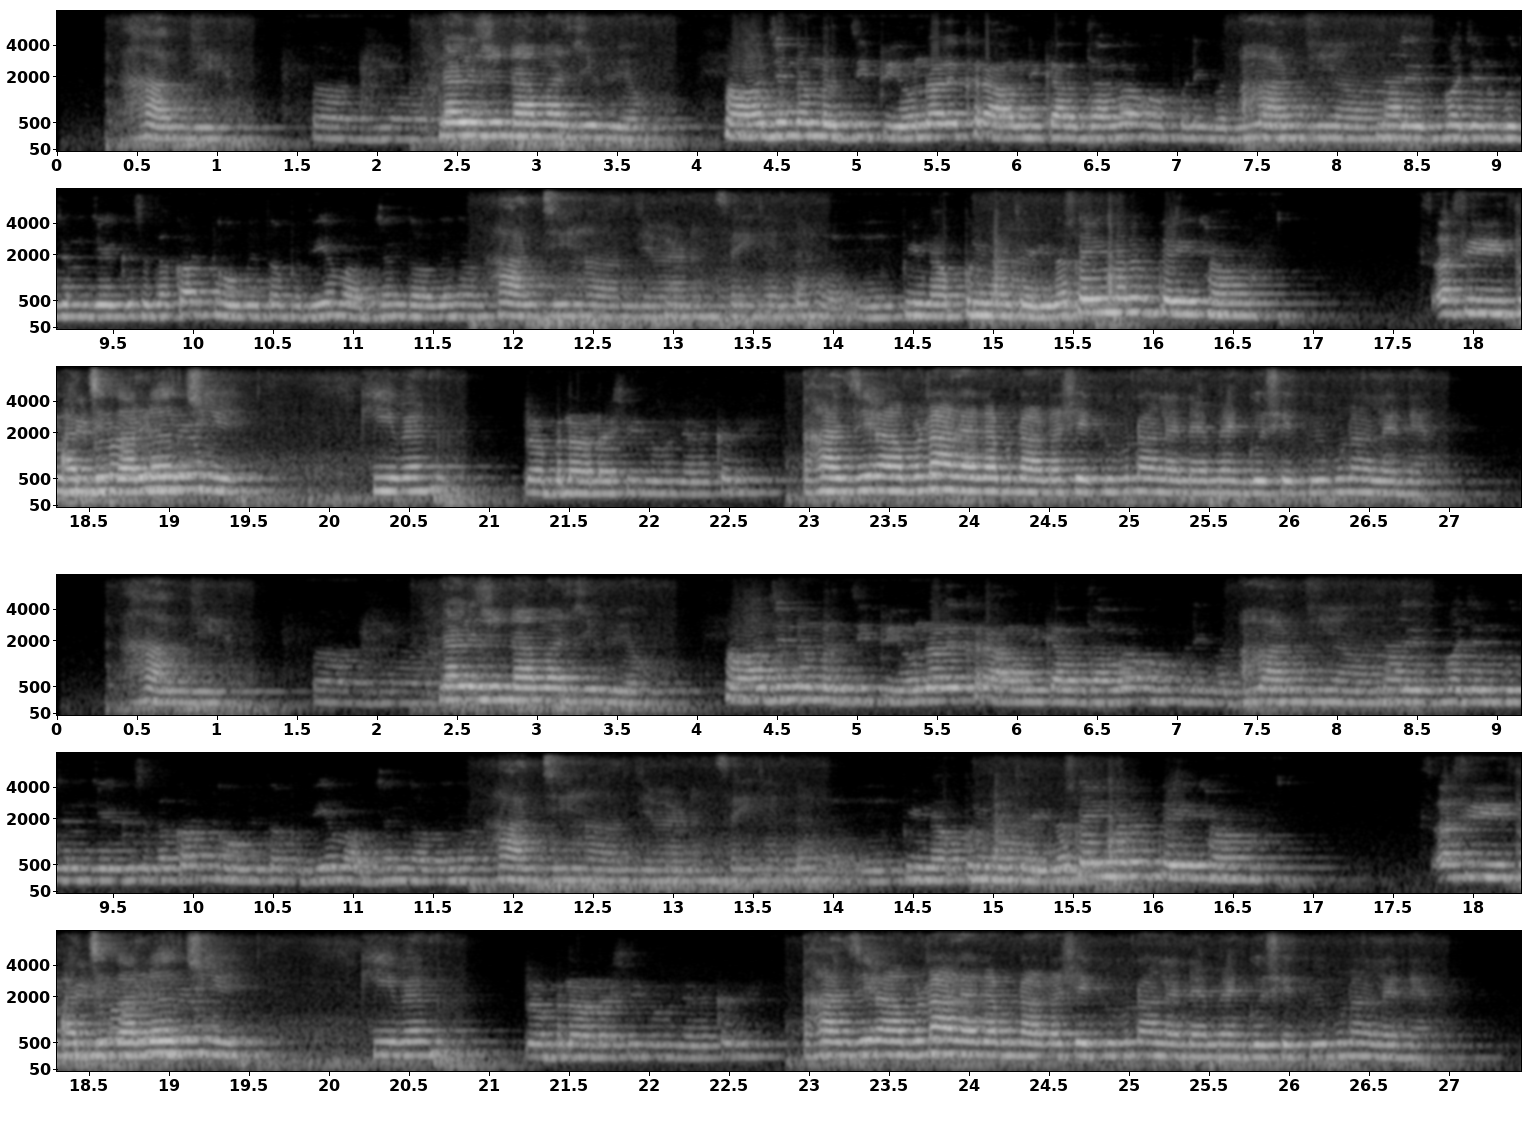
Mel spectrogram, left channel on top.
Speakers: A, on the left; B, on the left.
A: ਹਾਂਜੀ,
B: ਹਾਂਜੀ ਹਾਂ ਇਹ ਤਾਂ
A: ਨਾਲੇ
B: ਹੈ।
A: ਜਿੰਨਾ ਮਰਜ਼ੀ ਪੀਓ।
B: ਹਾਂ ਜਿੰਨਾ ਮਰਜ਼ੀ ਪੀਓ, ਨਾਲੇ ਖ਼ਰਾਬ ਨੀ ਕਰਦਾ ਹੈਗਾ, ਉਹ ਆਪਣੀ ਵਧੀਆ
A: ਹਾਂਜੀ
B: ਨਾ
A: ਹਾਂ
B: ਨਾਲੇ। ਵਜਨ- ਵੂਜਨ ਜੇ ਕਿਸੇ ਦਾ ਘੱਟ ਹੋਵੇ। ਤਾਂ ਵਧੀਆ ਵੱਧ ਜਾਂਦਾ, ਉਹਦੇ ਨਾਲ
A: ਹਾਂਜੀ ਹਾਂਜੀ ਮੈਡਮ
B: ਹਮ, ਹਮ
A: ਸਹੀ ਗੱਲ
B: ਇਹ ਤਾਂ ਹੈ। ਇਹ ਪੀਣਾ -ਪੀਣਾ
A: ਹਾਂਜੀ
B: ਚਾਹੀਦਾ ਕਈ ਵਾਰ ਕਈ ਹਾਂ। ਅਸੀਂ, ਤੁਸੀਂ
A: ਅੱਜ
B: ਬਣਾਉਦੇ
A: ਕੱਲ੍ਹ
B: ਹੁੰਦੇ
A: ਚੀ
B: ਹੋ?
A: ਕੀ ਮੈਮ
B: ਬਨਾਨਾ ਸ਼ੇਕ, ਵਗੈਰਾ ਘਰੇ
A: ਹਾਂਜੀ ਹਾਂ, ਬਣਾ ਲੈਣਾ ਹਾਂ, ਬਨਾਨਾ ਸ਼ੇਕ ਵੀ ਬਣਾ ਲੈਦੇ ਹਾਂ, ਮੈਂਗੋ ਸ਼ੇਕ ਵੀ ਬਣਾ ਲੈਂਦੇ ਹਾਂ।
